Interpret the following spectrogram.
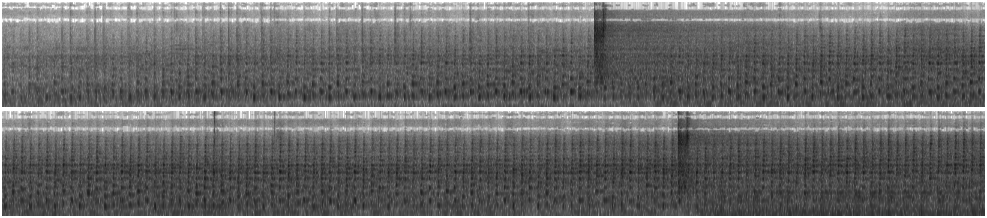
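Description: Acid trance dance music played loud over a club sound system, heard from within the crowd. A deep bass line comes in about three-quarters of the way through, and the music gets louder.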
